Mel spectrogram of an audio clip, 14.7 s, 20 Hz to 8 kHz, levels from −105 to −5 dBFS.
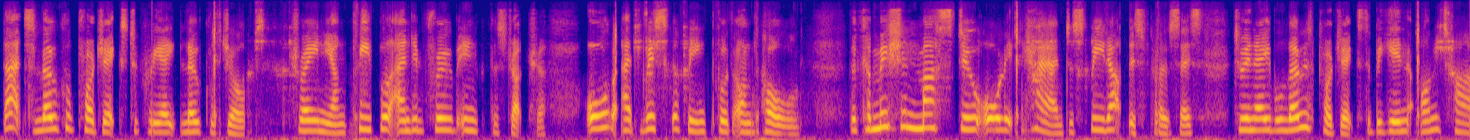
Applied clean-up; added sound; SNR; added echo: neural diffusion model UNIVERSE++.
